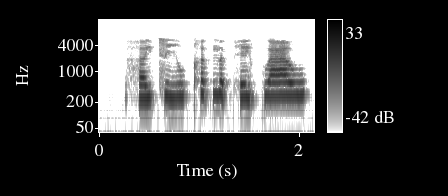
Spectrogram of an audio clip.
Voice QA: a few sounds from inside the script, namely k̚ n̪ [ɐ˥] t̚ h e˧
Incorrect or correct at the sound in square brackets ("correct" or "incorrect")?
correct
